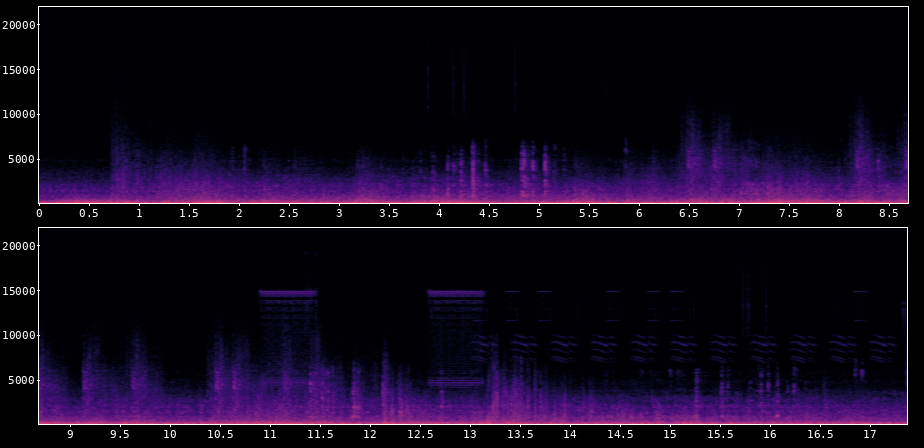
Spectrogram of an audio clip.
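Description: Smart bombs fire continuously from a Kronos ship in a space combat video game, a dense roar of rapid booming blasts and rumbling explosions layered with occasional electronic tones.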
